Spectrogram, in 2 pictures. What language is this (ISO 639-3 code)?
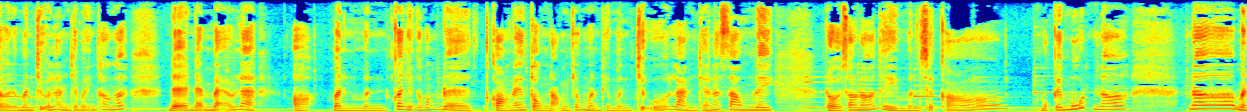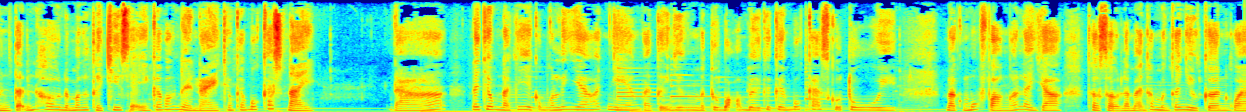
vie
